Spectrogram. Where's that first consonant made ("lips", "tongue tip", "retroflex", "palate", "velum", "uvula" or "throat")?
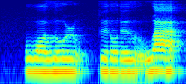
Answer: lips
